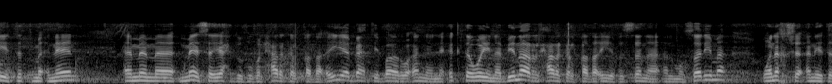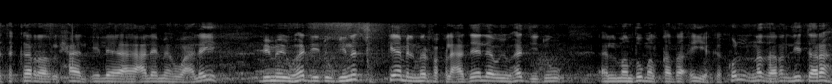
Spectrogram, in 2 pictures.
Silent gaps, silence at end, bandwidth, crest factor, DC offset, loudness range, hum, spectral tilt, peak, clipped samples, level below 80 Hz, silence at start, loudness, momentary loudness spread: none; 0 s; 7.8 kHz; 16 dB; under 0.1%; 2 LU; none; -4.5 dB/octave; -12 dBFS; under 0.1%; -60 dBFS; 0 s; -28 LUFS; 8 LU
